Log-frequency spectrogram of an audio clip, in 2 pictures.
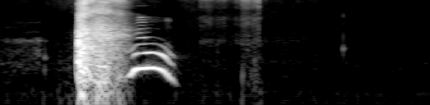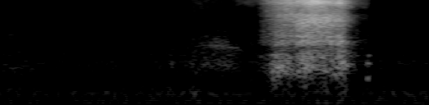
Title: Cold sneezes and Noseblows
